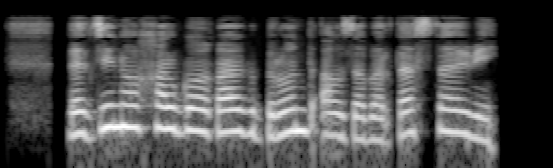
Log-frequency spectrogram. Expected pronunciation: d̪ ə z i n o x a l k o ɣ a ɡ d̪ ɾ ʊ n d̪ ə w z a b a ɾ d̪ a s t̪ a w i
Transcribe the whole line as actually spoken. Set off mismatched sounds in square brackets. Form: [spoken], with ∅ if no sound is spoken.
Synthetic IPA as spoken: d̪ ə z i n o x a l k o ɣ a ɡ d̪ ɾ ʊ n d̪ [a] w z a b a ɾ d̪ a s t̪ a w i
